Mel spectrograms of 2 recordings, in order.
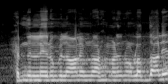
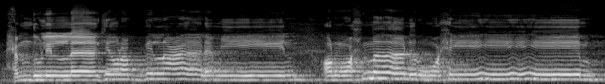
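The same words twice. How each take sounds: First: It is recited extremely fast, rushed. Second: It is recited slowly and measuredly.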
